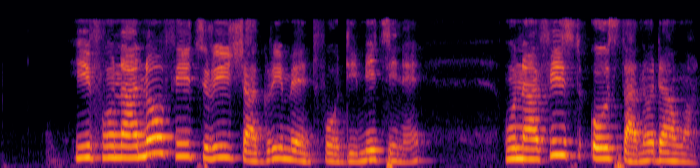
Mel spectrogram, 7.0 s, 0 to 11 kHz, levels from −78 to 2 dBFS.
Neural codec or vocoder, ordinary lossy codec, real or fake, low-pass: none; none; real; 7.2 kHz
